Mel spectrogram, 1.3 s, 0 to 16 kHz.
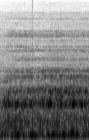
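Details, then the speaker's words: Chinese diesel heater in portable box, turned down from 26 to 8 °C by remote: steady low hum with fan whir and faint burner roar ramping down to minimum; normal low-setting operation. "you can hear it cooling down now because i've got it set for eight degrees celsius so the fan is slowing down and the burner and everything is slowing down so it'll just go to a minimum state"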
